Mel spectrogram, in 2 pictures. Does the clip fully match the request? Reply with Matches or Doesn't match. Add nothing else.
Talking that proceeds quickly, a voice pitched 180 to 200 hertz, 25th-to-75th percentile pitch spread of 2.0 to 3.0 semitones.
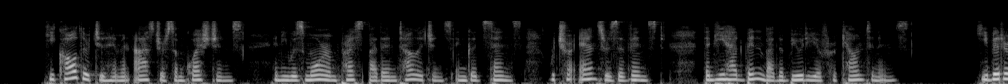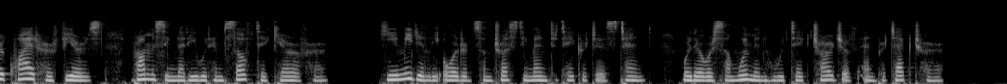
Matches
